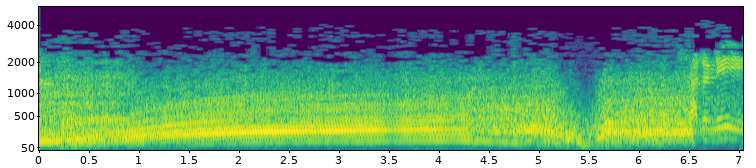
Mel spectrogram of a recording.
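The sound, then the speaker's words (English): A messenger's motorbike engine drones as it races off, its pitch rising early and then holding as a loud, steady hum, with a brief dip near the end. “I grabbed the messenger's bike and raced towards headquarters.”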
